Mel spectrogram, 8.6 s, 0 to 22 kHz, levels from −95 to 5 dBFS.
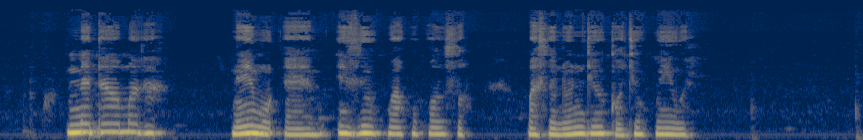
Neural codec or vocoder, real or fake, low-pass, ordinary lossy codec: none; real; 19.8 kHz; MP3, 64 kbps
